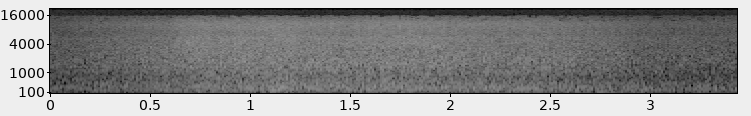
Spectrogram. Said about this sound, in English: And then, everything melts away. I find myself entranced by the movement of the waves and the never-ending expanse that is before me. I am in awe every time.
